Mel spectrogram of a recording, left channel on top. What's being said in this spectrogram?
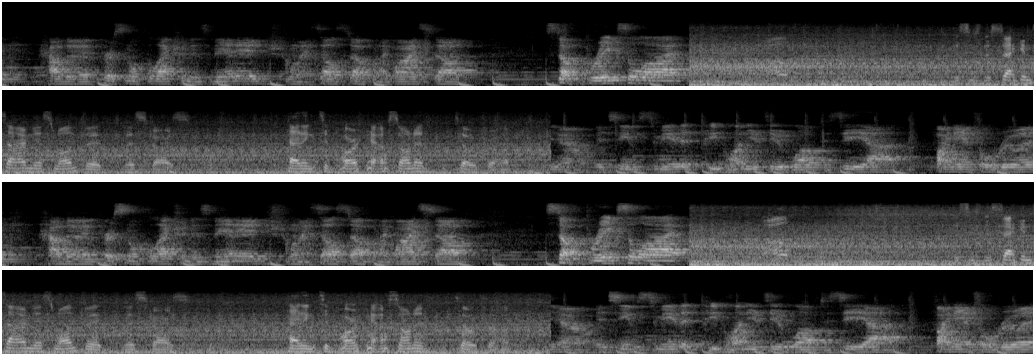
how the personal collection is managed, when I sell stuff, when I buy stuff. Stuff breaks a lot. Well, this is the second time this month that this car's heading to Park House on a tow truck. It seems to me that people on YouTube love to see financial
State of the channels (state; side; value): normal; both; correlation 0.35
